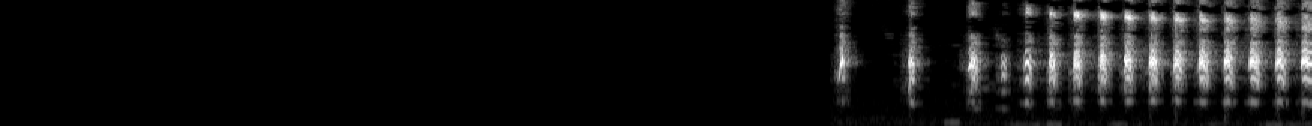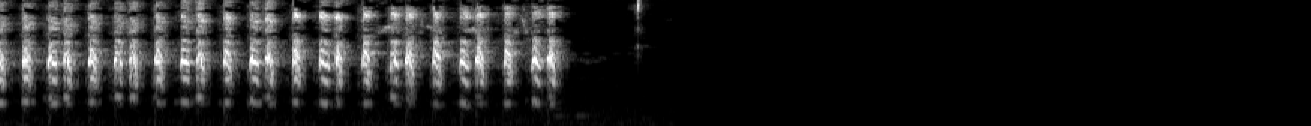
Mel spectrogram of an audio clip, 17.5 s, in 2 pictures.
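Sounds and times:
partridge song: 0:05.6 - 0:12.6.

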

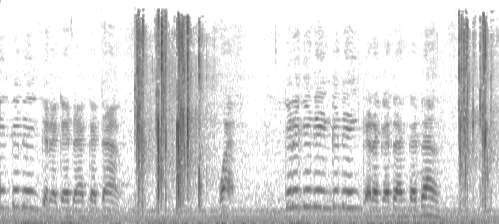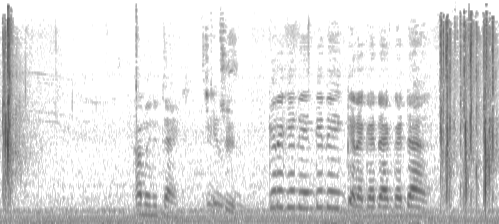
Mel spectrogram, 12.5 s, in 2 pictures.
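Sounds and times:
steady low hum: 0:00.0 - 0:12.4
speech: 0:00.2 - 0:06.2, 0:07.9 - 0:11.9
hands clapping during a rhythm lesson: 0:01.7 - 0:02.7, 0:05.7 - 0:06.6, 0:11.7 - 0:12.4.

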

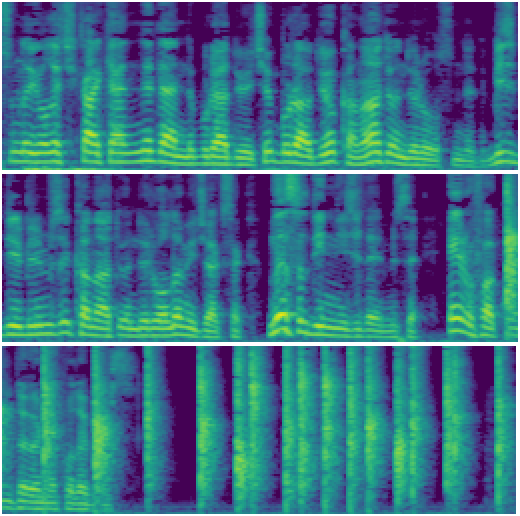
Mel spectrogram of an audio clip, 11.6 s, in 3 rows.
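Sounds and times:
speech: 0:00.0 - 0:08.8
applause: 0:07.6 - 0:11.5.

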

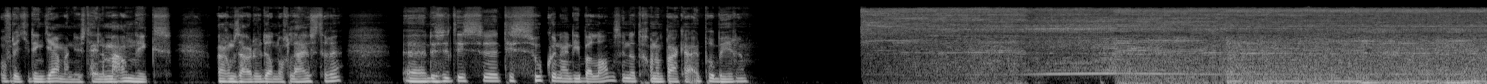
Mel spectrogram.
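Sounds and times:
speech: 0:00.0 - 0:07.6, 0:08.6 - 0:09.0
angle grinder whining: 0:08.6 - 0:14.8.

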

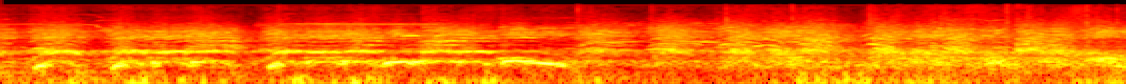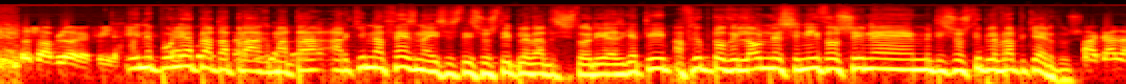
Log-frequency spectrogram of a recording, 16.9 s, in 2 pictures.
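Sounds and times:
large protest crowd chanting a slogan in unison: 0:00.0 - 0:08.6
speech: 0:08.8 - 0:16.8.

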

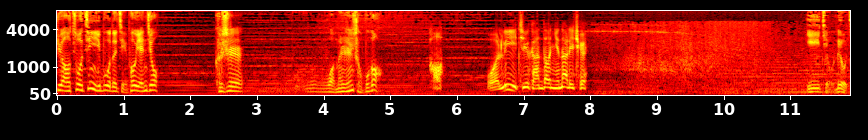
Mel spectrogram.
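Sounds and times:
speech: 0:00.0 - 0:01.7, 0:02.4 - 0:02.9, 0:03.8 - 0:05.0, 0:05.6 - 0:05.8, 0:06.4 - 0:08.0, 0:11.2 - 0:11.8
airplane carrying a hydrogen bomb flying over Lop Nur: 0:08.0 - 0:11.8.

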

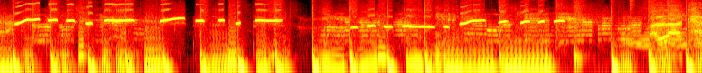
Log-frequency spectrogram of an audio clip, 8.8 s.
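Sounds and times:
backing beat with heavy bass and drums: 0:00.2 - 0:03.6, 0:04.4 - 0:08.7
whistled melody: 0:00.2 - 0:03.6, 0:04.4 - 0:07.2.

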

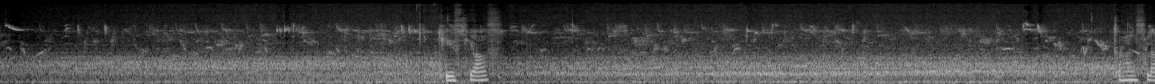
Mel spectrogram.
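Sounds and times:
constant broad noise: 0:00.0 - 0:11.5
great tit singing beside a small wood near a marsh: 0:00.0 - 0:11.5
speech: 0:04.4 - 0:05.1, 0:11.2 - 0:11.5.

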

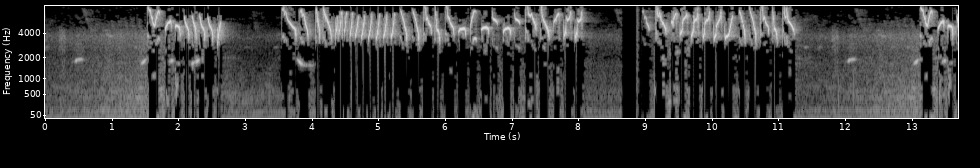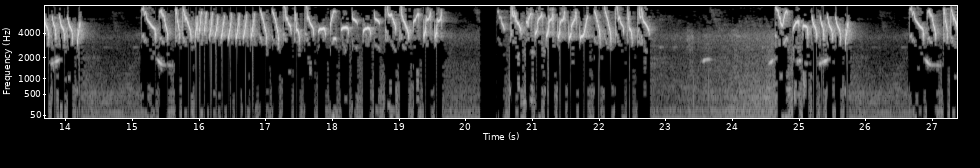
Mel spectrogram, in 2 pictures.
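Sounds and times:
white-eye chirping song: 0:00.0 - 0:27.3.

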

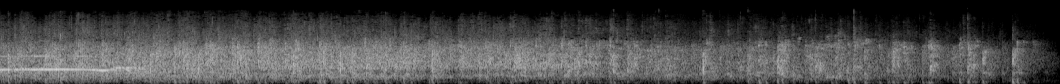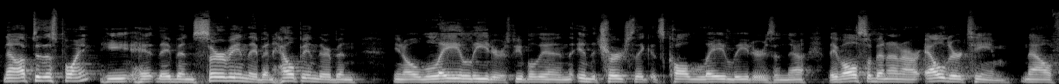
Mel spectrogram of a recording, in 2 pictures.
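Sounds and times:
church congregation applauding to welcome people to the stage: 0:00.0 - 0:10.6
speech: 0:10.6 - 0:21.1.

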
